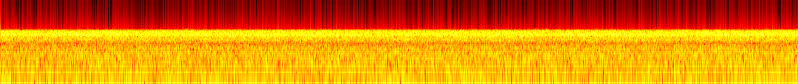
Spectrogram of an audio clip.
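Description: A waterfall rushes and splashes steadily over rocks close by.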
